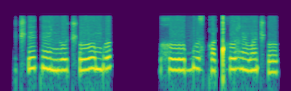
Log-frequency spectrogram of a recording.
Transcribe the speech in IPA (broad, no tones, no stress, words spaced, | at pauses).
t͡ʃʼekẽː ɲɵːt͡ʃʼɵːmbə | xɵː ɓɯzqɯ ǃʰɵɮẽ lə̃t͡ʃʼɵ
